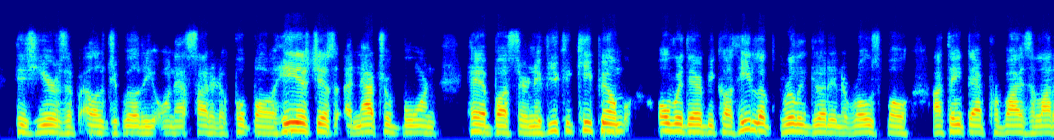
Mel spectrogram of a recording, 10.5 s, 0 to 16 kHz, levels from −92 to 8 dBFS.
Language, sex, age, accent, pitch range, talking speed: English, male, 20-39, American, 135-155 Hz, 225 wpm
